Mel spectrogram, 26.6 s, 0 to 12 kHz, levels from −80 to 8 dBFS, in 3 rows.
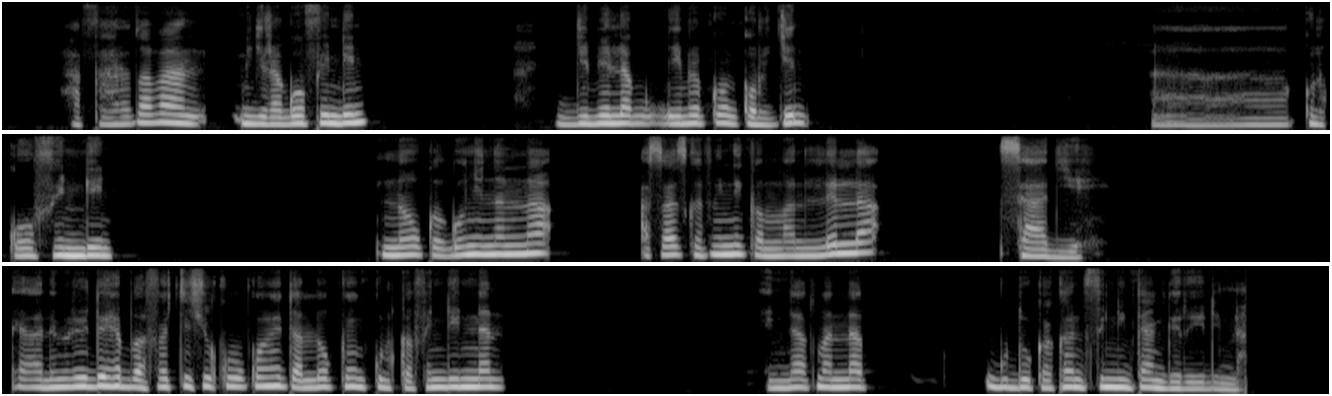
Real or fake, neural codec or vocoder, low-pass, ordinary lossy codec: real; none; 10.8 kHz; none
